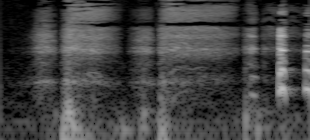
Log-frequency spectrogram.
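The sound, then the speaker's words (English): Someone imitates desperate gasping for breath, like a beached fish: two harsh, airy gulps, followed by a short strained vocal catch. “I sounded like a beached fish. I was gasping, like...”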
